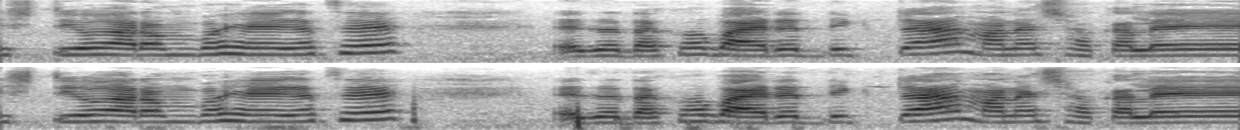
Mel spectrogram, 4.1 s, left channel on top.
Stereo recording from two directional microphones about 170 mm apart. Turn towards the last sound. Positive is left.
turn(degrees=-10)  # may be behind; listen again after turning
